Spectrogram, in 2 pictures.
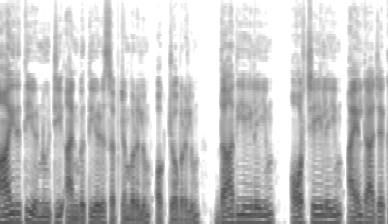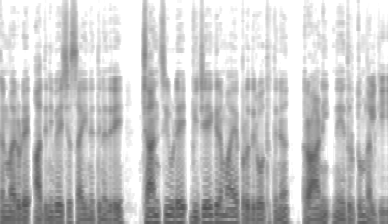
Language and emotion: Malayalam, neutral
